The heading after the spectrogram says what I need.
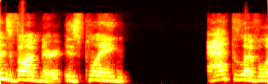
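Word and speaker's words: Wagner: friend Vagner friend Vagner I I I have German me so I have to say it right FR Vagner is playing at the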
